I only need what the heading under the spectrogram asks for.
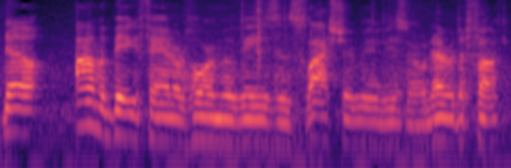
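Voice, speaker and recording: Man, drunk, rambling vlog rant, sweary, incredulous, medium pitch, faint background noise. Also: normal speed, sharp tone, rough recording. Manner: tipsy, loose, incredulous ranting. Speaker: vlogger ranting about bad movies. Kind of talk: casual, rambling, profane movie rant.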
